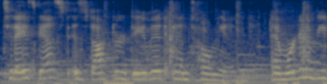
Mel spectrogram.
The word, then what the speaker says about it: Antonyan: So if you could, how do you pronounce it? Sure. Antonyan, Dr. Antonyan.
